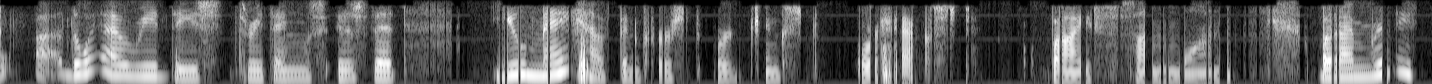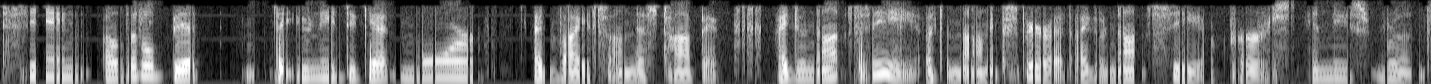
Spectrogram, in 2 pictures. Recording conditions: phone line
